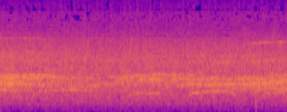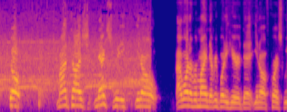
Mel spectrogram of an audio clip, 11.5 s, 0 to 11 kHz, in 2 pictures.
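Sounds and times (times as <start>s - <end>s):
sustained applause from a crowd: 0.0s - 8.8s
speech: 5.9s - 11.4s.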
